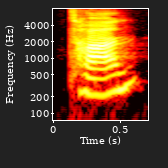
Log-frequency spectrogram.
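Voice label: "can", Mandarin pinyin, second tone; pinyindct-open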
